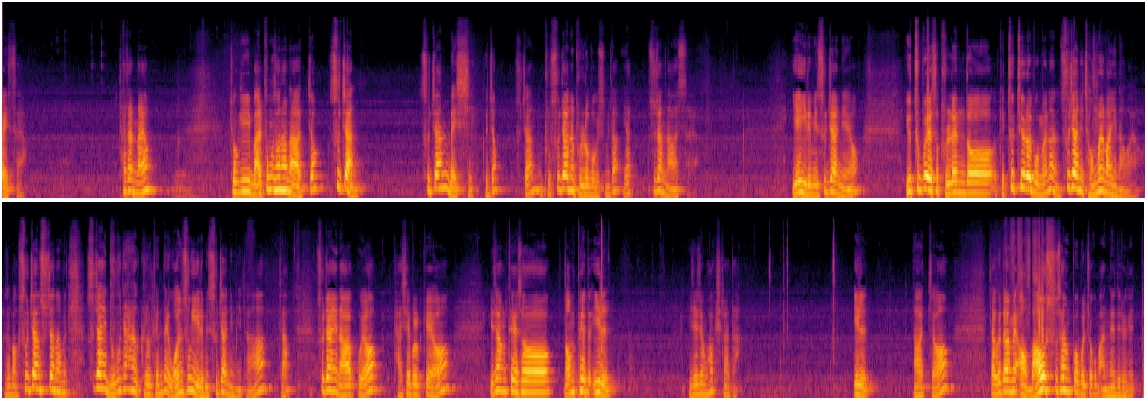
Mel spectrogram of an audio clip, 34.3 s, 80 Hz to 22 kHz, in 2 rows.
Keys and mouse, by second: 24.3 click, 26.1 KP_1, 28.8-29.6 shift+middle drag.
